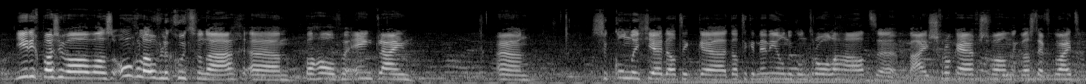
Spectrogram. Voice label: DUTCH; Day1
